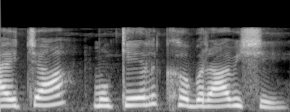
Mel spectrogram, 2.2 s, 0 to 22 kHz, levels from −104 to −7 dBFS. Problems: constant background noise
